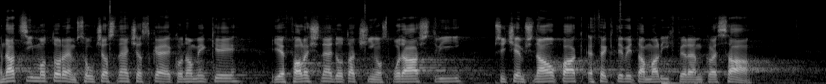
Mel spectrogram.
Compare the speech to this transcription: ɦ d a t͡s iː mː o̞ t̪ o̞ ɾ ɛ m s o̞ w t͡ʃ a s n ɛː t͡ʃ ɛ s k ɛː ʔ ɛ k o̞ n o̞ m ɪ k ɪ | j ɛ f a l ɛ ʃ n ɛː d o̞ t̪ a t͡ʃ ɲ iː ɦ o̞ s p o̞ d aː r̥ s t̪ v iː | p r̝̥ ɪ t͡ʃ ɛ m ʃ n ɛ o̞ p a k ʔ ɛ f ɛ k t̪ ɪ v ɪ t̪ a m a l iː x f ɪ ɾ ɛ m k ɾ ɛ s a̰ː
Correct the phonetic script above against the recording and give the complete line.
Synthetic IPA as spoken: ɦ n a t͡s iː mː o̞ t̪ o̞ ɾ ɛ m s o̞ w t͡ʃ a s n ɛː t͡ʃ ɛ s k ɛː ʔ ɛ k o̞ n o̞ m ɪ k ɪ | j ɛ f a l ɛ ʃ n ɛː d o̞ t̪ a t͡ʃ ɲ iː ɦ o̞ s p o̞ d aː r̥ s t̪ v iː | p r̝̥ ɪ t͡ʃ ɛ m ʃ n a o̞ p a k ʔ ɛ f ɛ k t̪ ɪ v ɪ t̪ a m a l iː x f ɪ ɾ ɛ m k l ɛ s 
